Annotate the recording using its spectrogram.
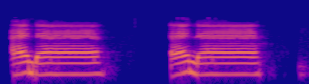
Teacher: हमजा कहाँ से, थ्रोट से ही अदा होगा ना, deepest part of the throat अक़सुल हल्क़ कहलाता है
